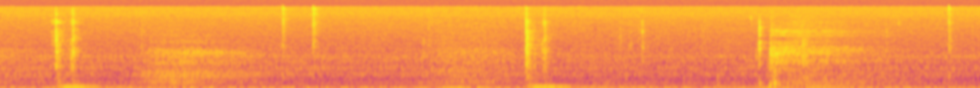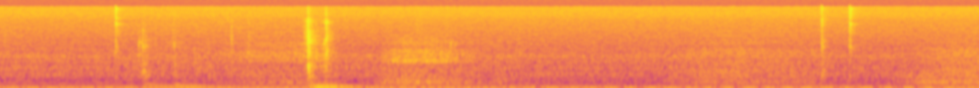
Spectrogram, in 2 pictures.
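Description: A handful of faint computer mouse and keyboard clicks, spaced irregularly, as shapes are selected and deleted; otherwise near silence.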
